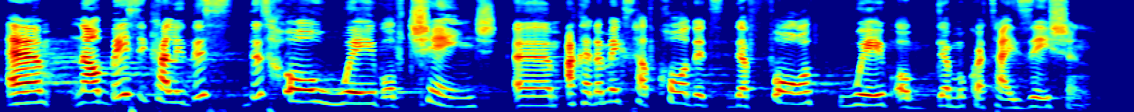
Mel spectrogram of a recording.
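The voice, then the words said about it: Ghanaian-accented English. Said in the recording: “let me know by a wave if you can hear my accent. If you can't, I will try and change it a bit”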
